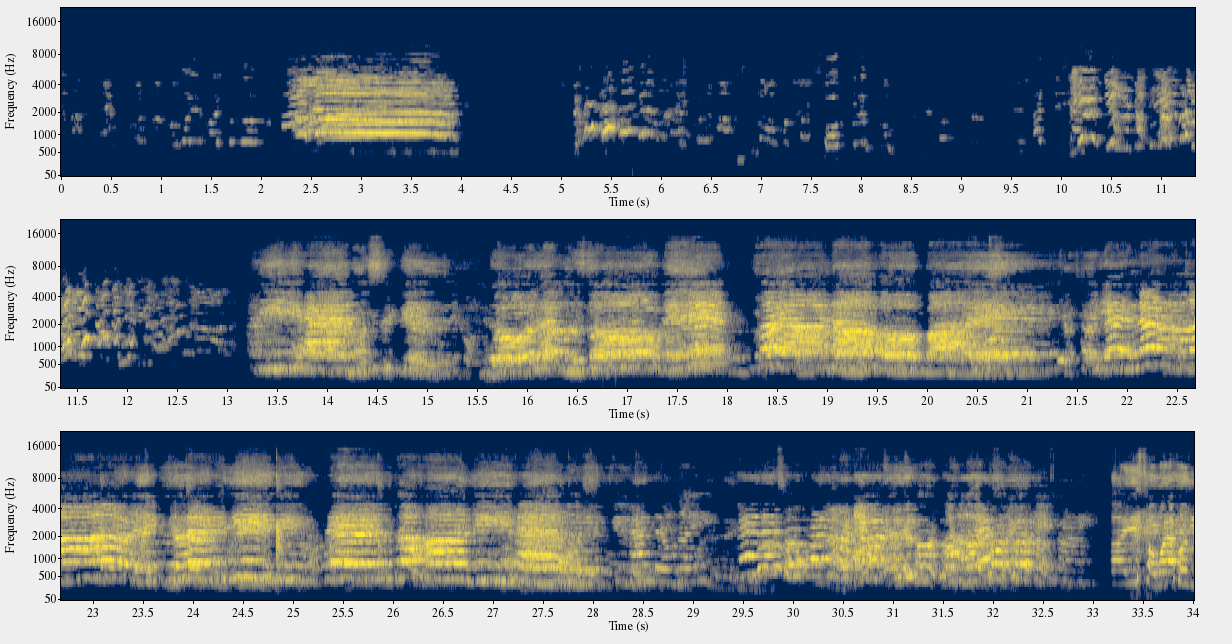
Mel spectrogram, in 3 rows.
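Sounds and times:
women singing in chorus: 13.2s - 28.6s, 29.3s - 32.7s.

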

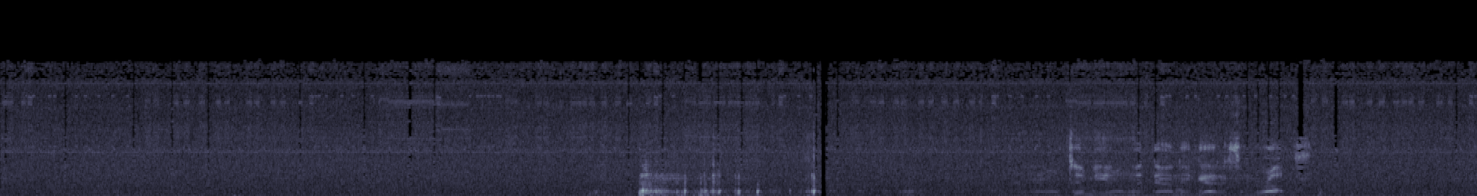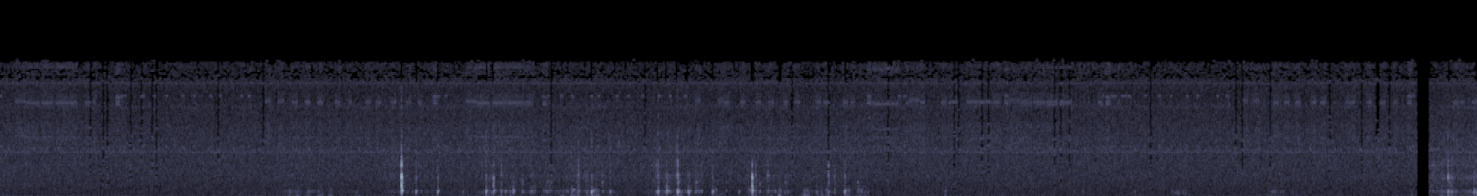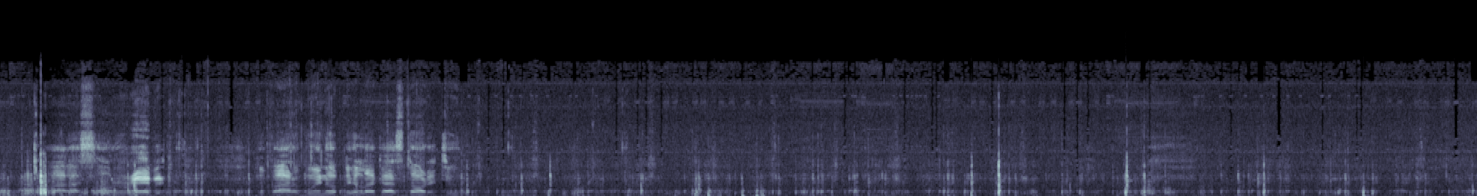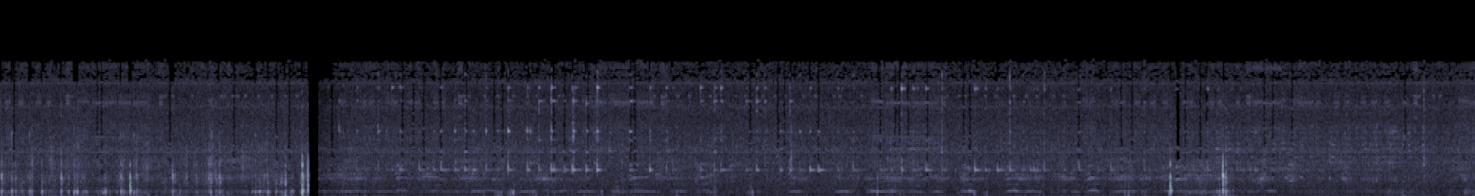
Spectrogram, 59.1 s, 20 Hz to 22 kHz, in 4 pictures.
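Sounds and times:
footsteps on rough ground: 29.1s - 59.0s
rustling: 29.1s - 59.0s
dogs barking and yelping: 47.6s - 58.3s.

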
